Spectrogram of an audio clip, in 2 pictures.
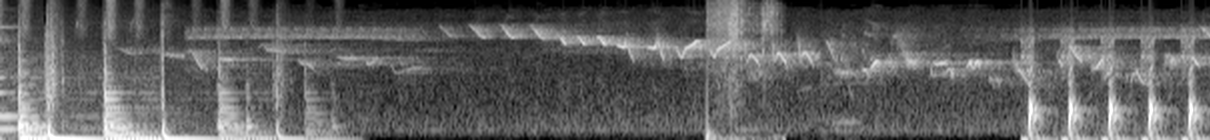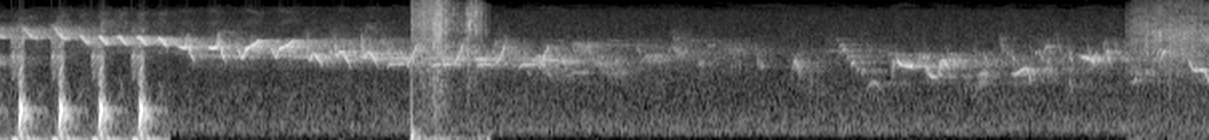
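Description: Music fades out in the first two seconds and gives way to birds chirping: many short, high, falling calls. About five seconds in, a run of about a dozen quick, evenly spaced knocks lasts just under two seconds.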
